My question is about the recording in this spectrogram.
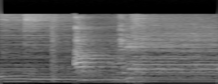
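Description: Live band playing the end of a Brazilian song, a woman's singing voice over guitar and band; a crash hits about three quarters of a second in, then a chord is held steady.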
